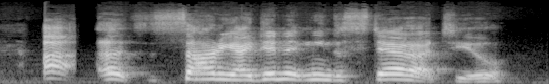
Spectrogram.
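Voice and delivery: very high, loud, flustered, freaking-out voice. Voicing a woman caught staring at a motorcycle rider: flustered apology. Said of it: "starts freaking out and going".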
